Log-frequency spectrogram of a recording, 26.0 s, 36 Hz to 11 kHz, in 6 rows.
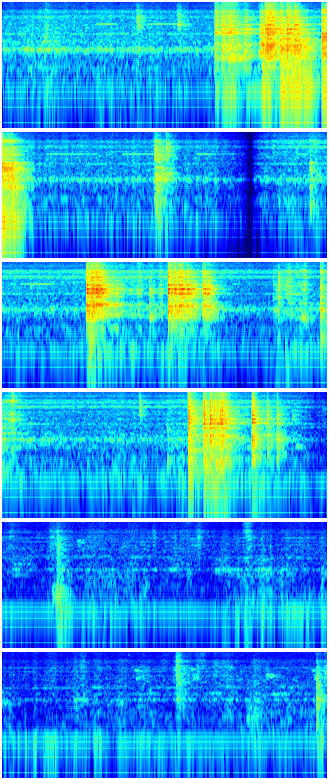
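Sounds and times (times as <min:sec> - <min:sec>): dishes and cutlery clattering: 0:02.8 - 0:04.7, 0:09.8 - 0:11.6.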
